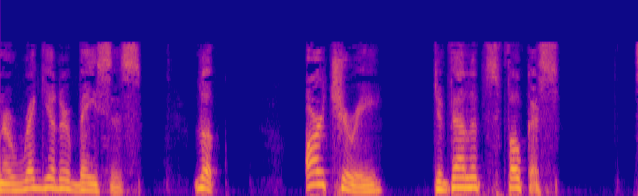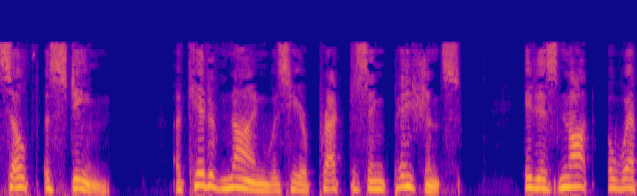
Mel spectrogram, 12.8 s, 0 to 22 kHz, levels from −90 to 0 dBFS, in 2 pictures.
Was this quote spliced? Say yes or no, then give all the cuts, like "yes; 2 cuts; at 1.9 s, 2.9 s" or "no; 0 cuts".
no; 0 cuts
